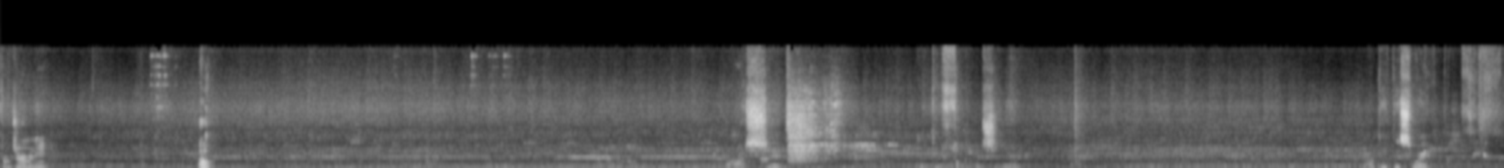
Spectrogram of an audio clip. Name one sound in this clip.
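A man speaks briefly nearby.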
